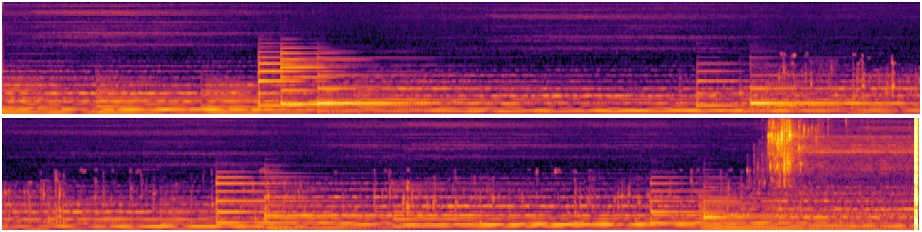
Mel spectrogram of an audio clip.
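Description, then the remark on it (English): Water pours steadily into a blender jar holding spinach, banana, frozen fruit and apple, a soft hollow trickle for over twenty seconds whose resonant tone rises in steps as the container fills. The sound is quiet, with no talking. “And water.”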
